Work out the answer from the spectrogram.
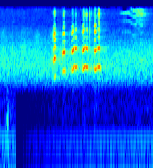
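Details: Male Red-breasted Nuthatch in breeding season giving a quick burst of five nasal, tinny notes in half a second, an excited trill apparently greeting his female as she comes into his space.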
